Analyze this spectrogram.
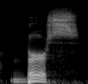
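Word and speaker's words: burse: too next we have burs it's like a purse with a b noun from the 15th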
